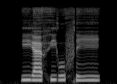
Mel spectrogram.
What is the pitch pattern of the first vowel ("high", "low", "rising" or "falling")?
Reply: high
